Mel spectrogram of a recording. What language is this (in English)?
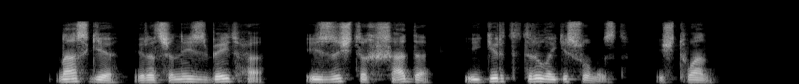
Abkhazian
